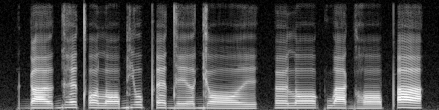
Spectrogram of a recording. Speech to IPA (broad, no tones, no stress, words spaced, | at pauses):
ɠaə̯ ɡʱɛtʼɔlɔ bjopʼɛdeə̯ ɡʲɔːɪ̯ | œlɔːkwaɡʱɔ pʼa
